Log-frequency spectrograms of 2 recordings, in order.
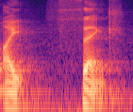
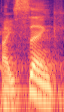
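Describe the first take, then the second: First: "think" with a true breathy-air "th", set apart; tongue between teeth on "think", blow the air; clear TH. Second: "think" said as "sink". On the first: Teacher showing learners the fix, clear TH. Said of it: "you just go". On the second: Teacher showing the common learner mistake, S for TH. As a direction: swap the "th" in "think" for an s. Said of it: "So instead of going". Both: Shown as a demonstration.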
